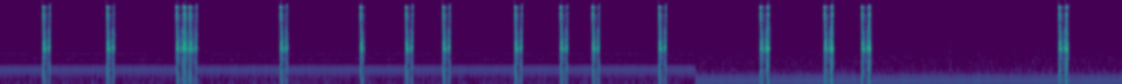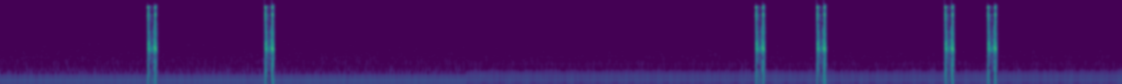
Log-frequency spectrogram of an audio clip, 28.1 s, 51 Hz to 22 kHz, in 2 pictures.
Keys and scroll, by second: 3.7 ctrl+shift+., 7.3 ctrl+shift+,, 11.8 ctrl+Return.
